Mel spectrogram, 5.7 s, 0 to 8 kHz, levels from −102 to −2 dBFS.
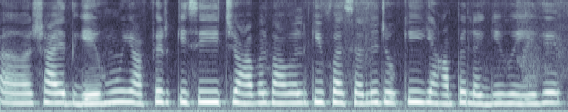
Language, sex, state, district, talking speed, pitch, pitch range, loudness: Hindi, female, Odisha, Khordha, 180 wpm, 265 Hz, 250-275 Hz, -13 LUFS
